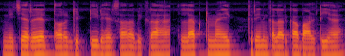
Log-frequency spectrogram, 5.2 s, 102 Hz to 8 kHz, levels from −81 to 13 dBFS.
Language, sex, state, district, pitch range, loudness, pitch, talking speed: Hindi, male, Jharkhand, Deoghar, 110-115 Hz, -18 LUFS, 110 Hz, 185 wpm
